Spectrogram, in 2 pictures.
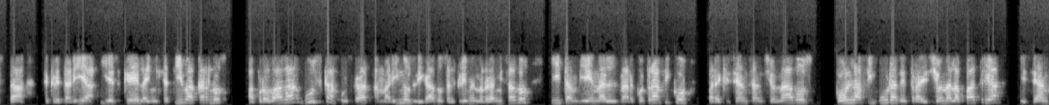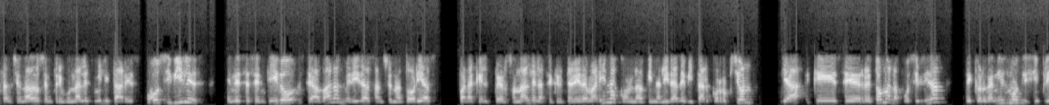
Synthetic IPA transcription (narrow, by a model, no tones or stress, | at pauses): est̪ase̞kɾe̞t̪aɾiaʔie̞ske̞lainisjat̪iβakaɾlo̞s | apɾo̞βaðaβuskaxuzɣaɾamaɾino̞zliɣaðo̞salkɾime̞no̞ɾɣanisaðo̞ | it̪ambje̞nalnaɾko̞t̪ɾafiko̞paɾake̞se̞ansansjo̞naðo̞s | ko̞nlafiɣuɾaðe̞t̪ɾajsjo̞nalapat̪ɾja | ise̞ansansjo̞naðo̞se̞nt̪ɾiβunale̞zmilit̪aɾe̞so̞siβile̞s | ene̞se̞se̞nt̪iðo̞se̞aβalanme̞ðiðasːansjo̞nat̪o̞ɾjas | paɾakeːlpe̞ɾso̞nald̪e̞lase̞kɾe̞t̪aɾiaðemaɾinako̞nlafinaliðaðeβit̪aɾko̞rupsjo̞n | ake̞se̞re̞t̪o̞malapo̞siβiliðað | ðe̞keoɾɣanizmo̞zdisipl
